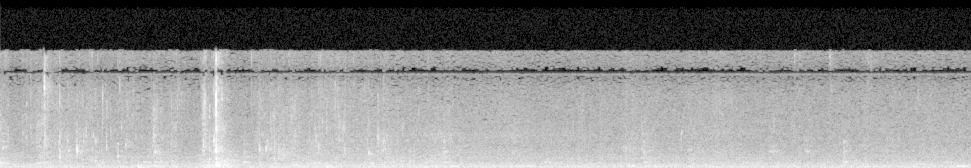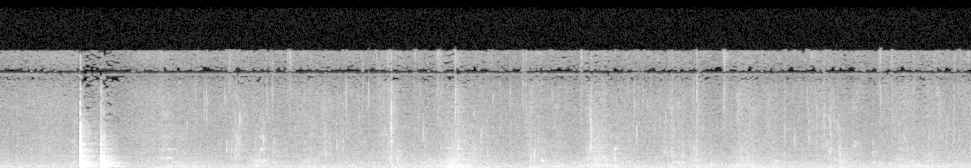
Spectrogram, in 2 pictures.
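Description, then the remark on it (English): Batter being stirred with water in a bowl makes a steady, soft wet squelching and swishing, broken by a few sharper knocks of the utensil, one especially loud about halfway through. “let's finish mixing and then just see if we need to add more water in there or not.”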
